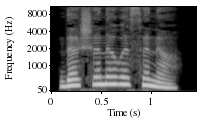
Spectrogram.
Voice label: "ದಶನವಸನ", Kannada; daśana vasana; noun; = ದಶನಚ್ಛದ.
